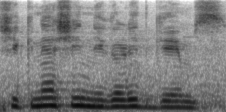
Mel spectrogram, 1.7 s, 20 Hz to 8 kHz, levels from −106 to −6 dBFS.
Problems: constant background noise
